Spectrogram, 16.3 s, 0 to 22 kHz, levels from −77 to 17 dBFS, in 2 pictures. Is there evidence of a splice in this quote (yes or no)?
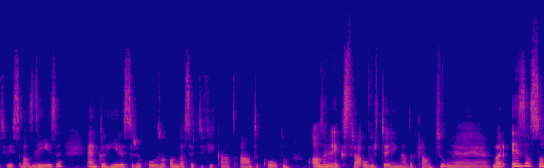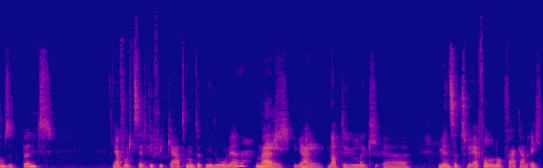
no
